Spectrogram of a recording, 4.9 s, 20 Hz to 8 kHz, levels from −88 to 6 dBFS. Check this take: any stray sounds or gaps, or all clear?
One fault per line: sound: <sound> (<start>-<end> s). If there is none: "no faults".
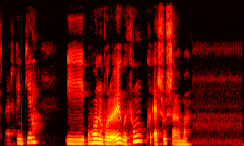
no faults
